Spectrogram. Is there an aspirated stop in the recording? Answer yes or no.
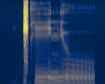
yes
